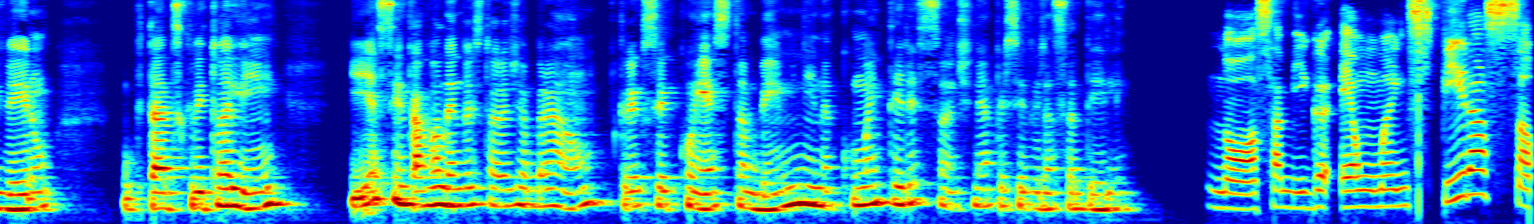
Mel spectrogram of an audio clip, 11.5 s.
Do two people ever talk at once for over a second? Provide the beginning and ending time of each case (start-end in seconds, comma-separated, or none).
none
